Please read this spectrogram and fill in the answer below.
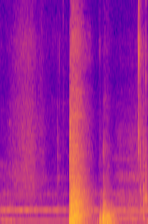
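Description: Blended vegetable purée pouring faintly onto taboulé grain in a glass bowl. About a second in come two sharp knocks of kitchenware on a wooden table, half a second apart, the first louder.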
